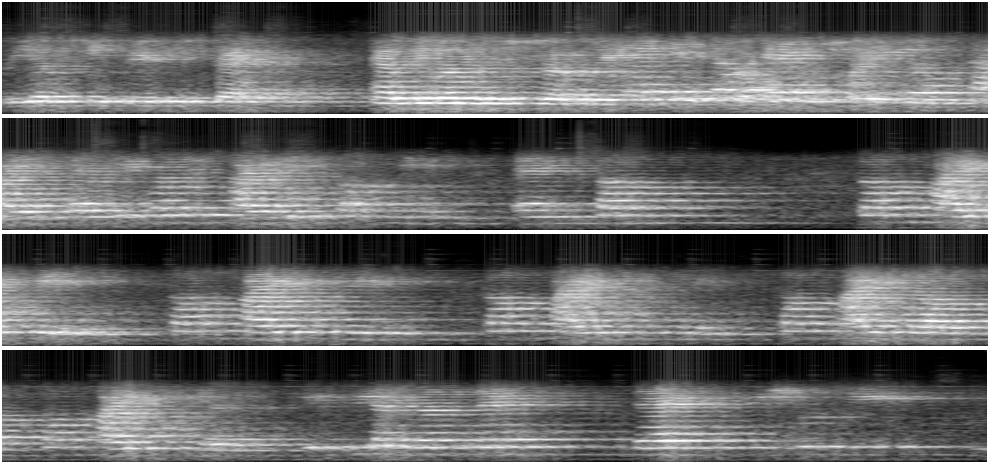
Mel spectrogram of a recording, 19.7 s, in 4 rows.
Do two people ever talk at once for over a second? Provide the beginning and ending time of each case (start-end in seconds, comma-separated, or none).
3.1-4.7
